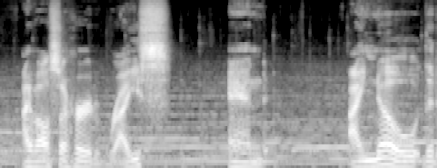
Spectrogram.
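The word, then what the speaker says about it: Rhys: with this because I've always called this character riss I've also heard rice and I know that it's actually pronounced Rees um and okay my favorite baseball team has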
